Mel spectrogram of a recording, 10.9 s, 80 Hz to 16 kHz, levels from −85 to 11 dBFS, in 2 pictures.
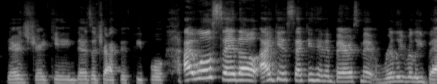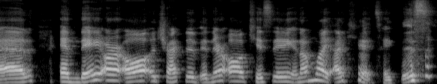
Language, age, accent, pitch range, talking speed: English, 20-39, American, 165-240 Hz, 175 wpm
